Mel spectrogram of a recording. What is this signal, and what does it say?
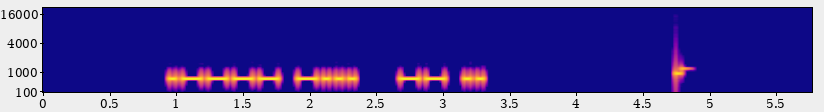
Morse code, heard as a keyed tone, about 25 wpm, 700 Hz. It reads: 1B MI
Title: Field Day Exchanges - 25wpm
